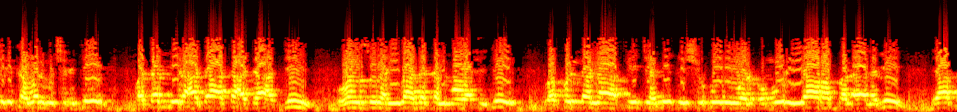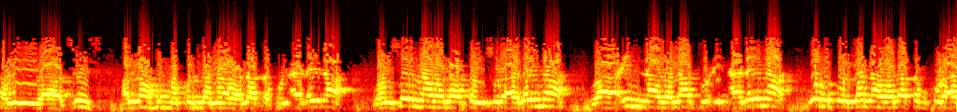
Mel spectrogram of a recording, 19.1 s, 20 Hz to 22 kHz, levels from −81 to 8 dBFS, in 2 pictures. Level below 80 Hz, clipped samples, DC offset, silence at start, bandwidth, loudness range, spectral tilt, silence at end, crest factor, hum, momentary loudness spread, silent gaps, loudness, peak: -42 dBFS; 2%; under 0.1%; 0 s; 8.8 kHz; 2 LU; -6.5 dB/octave; 0 s; 6 dB; none; 5 LU; none; -6 LUFS; 0 dBFS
